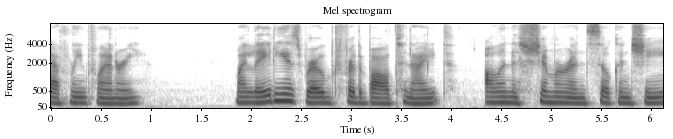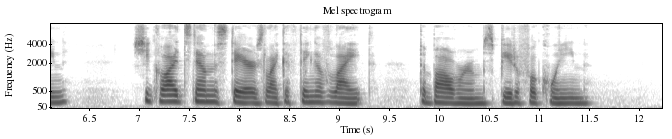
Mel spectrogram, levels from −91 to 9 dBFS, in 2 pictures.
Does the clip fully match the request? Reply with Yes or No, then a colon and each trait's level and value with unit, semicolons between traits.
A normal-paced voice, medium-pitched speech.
Yes: average, 155 wpm; medium, 150 Hz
